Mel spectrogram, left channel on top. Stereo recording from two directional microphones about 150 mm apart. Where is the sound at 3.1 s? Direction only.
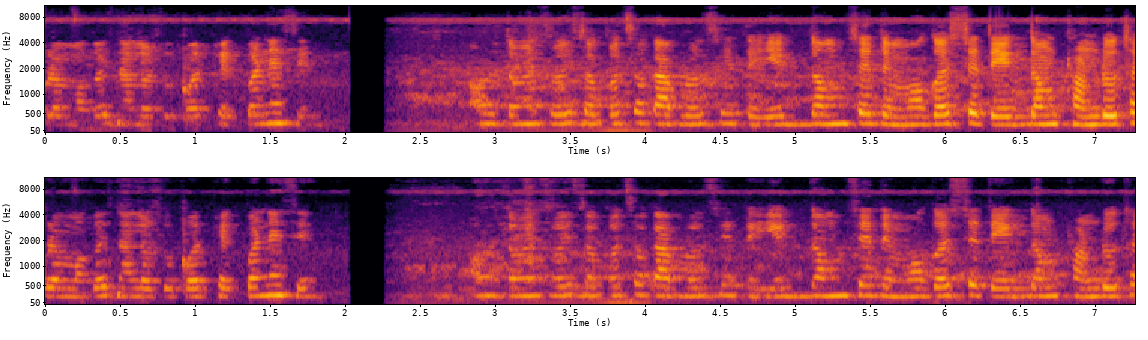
30° left (ahead or behind).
